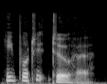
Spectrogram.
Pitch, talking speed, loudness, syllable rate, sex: 115 Hz, 280 wpm, -19 LUFS, 5.6 syllables/s, male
